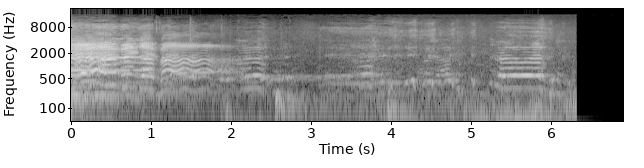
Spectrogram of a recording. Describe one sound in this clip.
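A man chants a lament loudly through a loudspeaker.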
